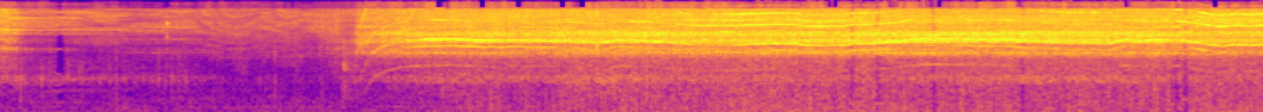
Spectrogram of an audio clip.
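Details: Quiet room noise, then a steady high-pitched dental handpiece whine: a diamond bur cutting an upper second molar for extraction and immediate implant placement with no sound bone under the sinus floor.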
